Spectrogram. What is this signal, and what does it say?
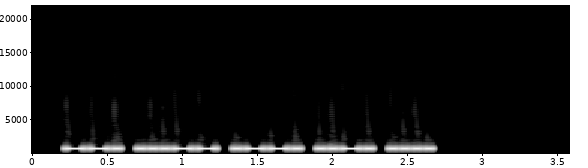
Morse code, heard as a keyed tone, about 32 wpm, 700 Hz. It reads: G3PFH
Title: DXCC-100 Call Signs - 5 Characters - Repeated 3x - 30wpm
